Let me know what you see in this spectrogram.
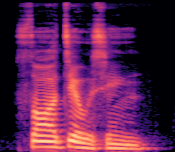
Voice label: "sau3ciou2shing1", 玉環

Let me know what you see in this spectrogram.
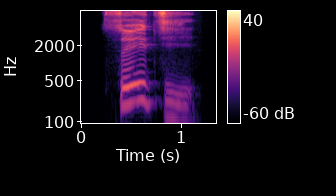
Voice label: "soe1ci1", 玉環

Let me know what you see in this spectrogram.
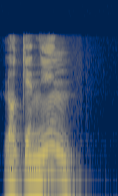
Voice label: "loh4kih4ning6", 玉環

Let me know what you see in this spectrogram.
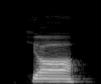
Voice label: "hiau3", 玉環

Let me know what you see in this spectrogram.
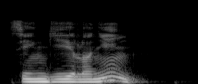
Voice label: "shing1gi1loh4ning6", 玉環

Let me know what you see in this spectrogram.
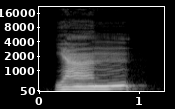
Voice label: "yang1n5", 玉環

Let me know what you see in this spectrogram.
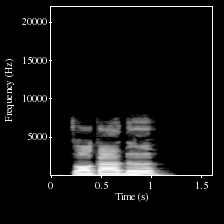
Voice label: "tsau1ka3deu5", 玉環

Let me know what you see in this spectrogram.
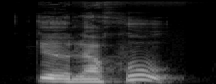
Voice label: "kieu2leh4hu6", 玉環

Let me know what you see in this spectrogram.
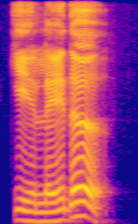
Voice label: "kie2le1deu1", 玉環

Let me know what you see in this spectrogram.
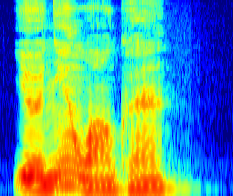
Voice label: "ieu2ning6wong1khueng5", 玉環

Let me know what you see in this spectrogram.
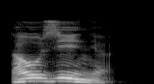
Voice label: "dou3zhie1nih4", 玉環

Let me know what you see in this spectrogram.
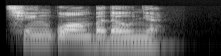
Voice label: "ching1kuong1beh4dou3nih4", 玉環

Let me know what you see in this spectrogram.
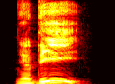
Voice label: "nih4di6", 玉環

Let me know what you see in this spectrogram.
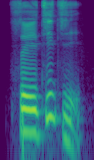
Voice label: "soe1ci1ci1", 玉環

